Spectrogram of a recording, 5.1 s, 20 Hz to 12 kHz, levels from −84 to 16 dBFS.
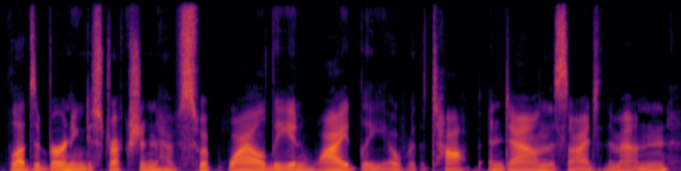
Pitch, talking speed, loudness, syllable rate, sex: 165 Hz, 225 wpm, -21 LUFS, 5.8 syllables/s, female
